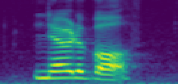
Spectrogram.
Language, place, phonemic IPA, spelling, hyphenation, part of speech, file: English, California, /ˈnoʊtəbl̩/, notable, no‧ta‧ble, adjective / noun, En-us-notable.ogg
- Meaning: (adjective) 1. Worthy of note; remarkable; memorable; noted or distinguished 2. Easily noted (without connotations of value); clearly noticeable, conspicuous 3. That can be observed; perceptible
